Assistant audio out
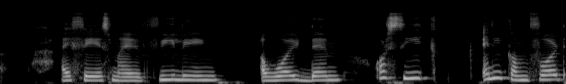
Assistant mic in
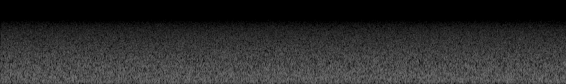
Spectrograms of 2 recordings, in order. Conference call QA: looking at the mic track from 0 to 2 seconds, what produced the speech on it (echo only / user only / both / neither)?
neither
